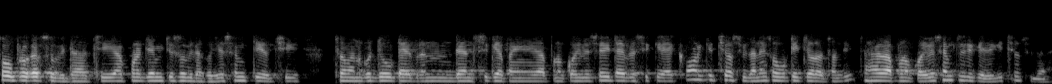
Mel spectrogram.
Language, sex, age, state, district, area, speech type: Odia, male, 18-30, Odisha, Balasore, rural, conversation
